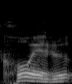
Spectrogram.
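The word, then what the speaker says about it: 肥: Pronounced koeru or hi, this kanji has our month radical on the left side.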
